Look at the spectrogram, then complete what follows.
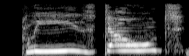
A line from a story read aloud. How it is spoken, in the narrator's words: Jack wailed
